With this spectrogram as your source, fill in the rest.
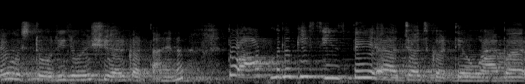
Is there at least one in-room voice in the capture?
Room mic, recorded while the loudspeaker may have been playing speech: Yes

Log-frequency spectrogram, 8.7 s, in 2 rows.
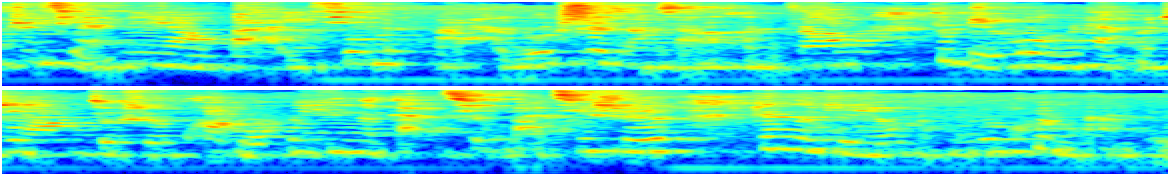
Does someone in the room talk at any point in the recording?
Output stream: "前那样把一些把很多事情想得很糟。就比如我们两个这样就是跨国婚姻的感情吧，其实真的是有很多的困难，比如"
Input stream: No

